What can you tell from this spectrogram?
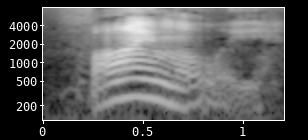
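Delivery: lively picture-book read-aloud with voiced characters; reading to children. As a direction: bring each rainy-day page to life for little listeners.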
